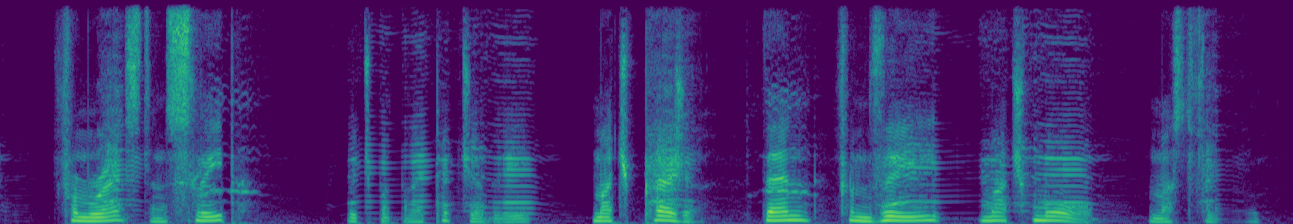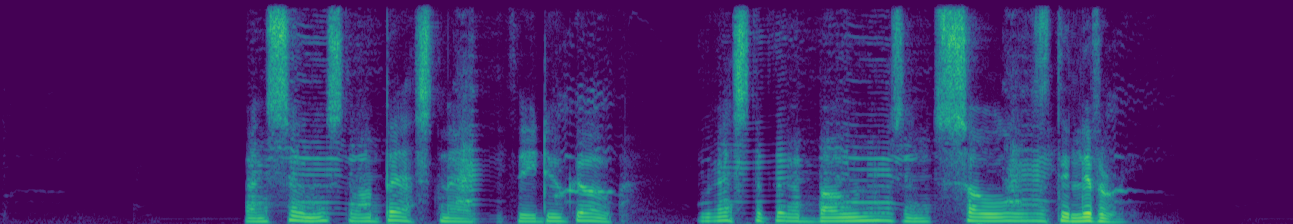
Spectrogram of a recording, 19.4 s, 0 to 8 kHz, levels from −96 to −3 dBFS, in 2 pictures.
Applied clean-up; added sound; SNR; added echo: neural mask model RNNoise.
